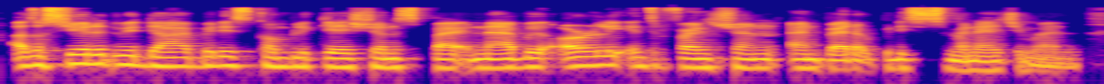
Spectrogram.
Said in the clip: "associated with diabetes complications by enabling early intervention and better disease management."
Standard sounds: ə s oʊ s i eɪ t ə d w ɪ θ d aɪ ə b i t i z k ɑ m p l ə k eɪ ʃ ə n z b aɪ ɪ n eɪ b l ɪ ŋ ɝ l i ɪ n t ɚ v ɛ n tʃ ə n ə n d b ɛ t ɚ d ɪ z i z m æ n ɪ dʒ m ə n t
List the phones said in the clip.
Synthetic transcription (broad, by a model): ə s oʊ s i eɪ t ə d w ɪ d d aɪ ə b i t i s k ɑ m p l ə k eɪ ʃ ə n s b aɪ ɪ n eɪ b ɪ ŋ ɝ l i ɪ n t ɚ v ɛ n ʃ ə n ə n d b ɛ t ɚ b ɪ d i s m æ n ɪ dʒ m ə n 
